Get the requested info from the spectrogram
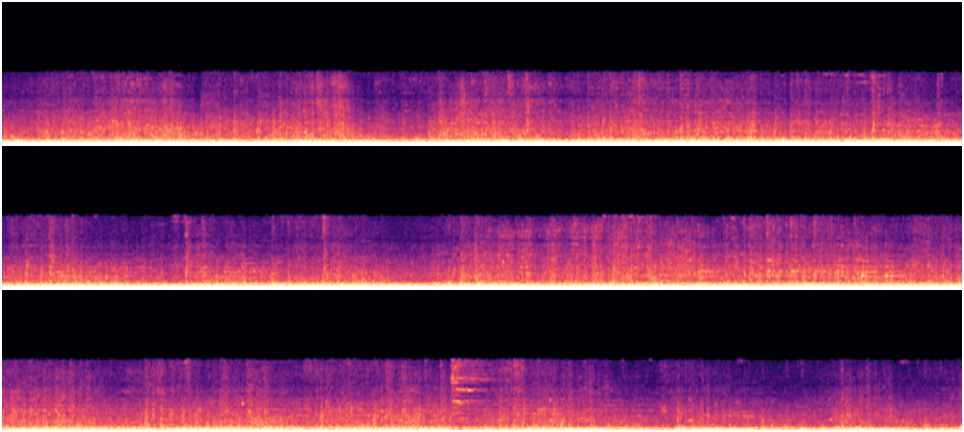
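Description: Double-stack intermodal freight cars rolling past at close range: a steady rumble and clickety-clack of steel wheels over the rail joints.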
